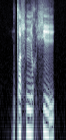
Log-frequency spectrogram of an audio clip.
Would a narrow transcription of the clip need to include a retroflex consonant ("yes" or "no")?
no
